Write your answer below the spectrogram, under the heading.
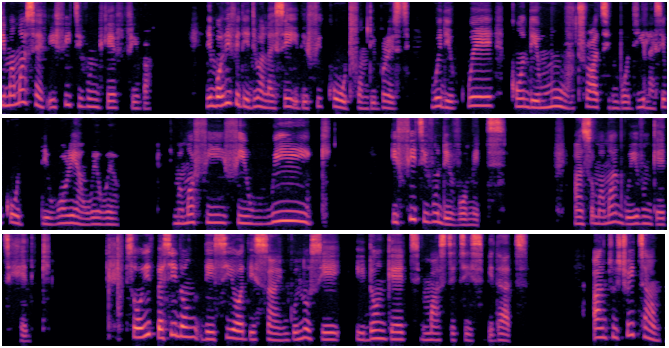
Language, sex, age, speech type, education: Nigerian Pidgin, female, 30-45, spontaneous, tertiary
